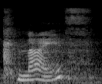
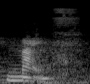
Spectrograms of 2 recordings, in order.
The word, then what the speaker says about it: knife: So, we spell this with a K at the beginning for some reason, but we do not say knife, we just say knife, N-I-F-E.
